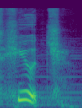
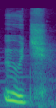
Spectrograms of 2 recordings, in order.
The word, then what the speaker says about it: huge: hard the mountain was huge not the mountain was Uche and hello it's not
